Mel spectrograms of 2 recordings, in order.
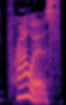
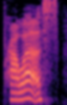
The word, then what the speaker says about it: prowess: dictionaries say the pronunciation is prowess, with the emphasis on the first syllable. The Oxford English Dictionary lists the way I pronounce it, prowess, with the emphasis on the last syllable, as the third British pronunciation option.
